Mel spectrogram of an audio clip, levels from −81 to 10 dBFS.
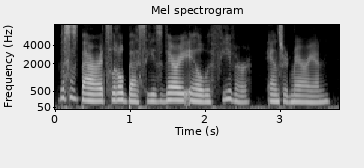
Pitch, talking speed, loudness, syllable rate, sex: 200 Hz, 175 wpm, -17 LUFS, 5.7 syllables/s, female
